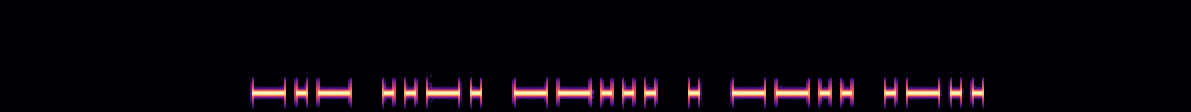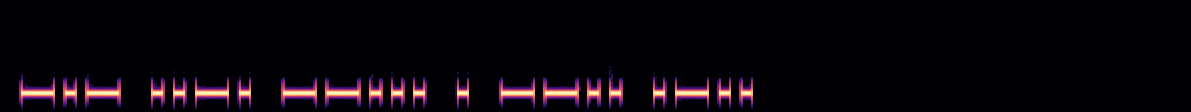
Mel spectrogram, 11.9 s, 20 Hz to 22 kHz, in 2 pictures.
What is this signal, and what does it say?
Morse code, heard as a keyed tone, about 22 wpm, 700 Hz. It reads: KF7EZL KF7EZL
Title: USA Call Signs - 6 Characters - Repeated 2x - 22wpm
